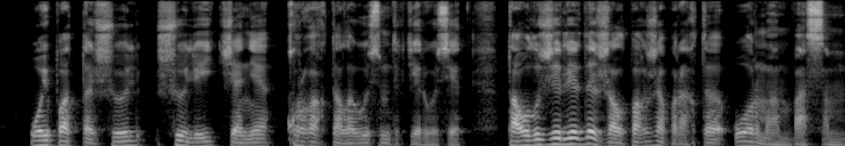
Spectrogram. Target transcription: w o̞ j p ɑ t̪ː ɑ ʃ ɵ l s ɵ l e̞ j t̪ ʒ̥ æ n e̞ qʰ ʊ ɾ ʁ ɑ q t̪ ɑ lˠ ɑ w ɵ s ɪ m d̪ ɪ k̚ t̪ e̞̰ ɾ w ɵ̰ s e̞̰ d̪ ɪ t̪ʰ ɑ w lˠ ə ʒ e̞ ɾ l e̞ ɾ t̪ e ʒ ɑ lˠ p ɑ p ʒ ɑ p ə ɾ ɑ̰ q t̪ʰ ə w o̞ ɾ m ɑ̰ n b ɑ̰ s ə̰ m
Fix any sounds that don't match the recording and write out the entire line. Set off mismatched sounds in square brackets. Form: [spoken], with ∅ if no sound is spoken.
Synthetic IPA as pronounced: w o̞ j p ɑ t̪ː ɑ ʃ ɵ l [ʃ] ɵ l e̞ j t̪ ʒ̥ æ n e̞ qʰ ʊ ɾ ʁ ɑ q t̪ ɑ lˠ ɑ w ɵ s ɪ m d̪ ɪ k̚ t̪ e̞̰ ɾ w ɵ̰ s e̞̰ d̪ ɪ t̪ʰ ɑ w lˠ ə ʒ e̞ ɾ l e̞ ɾ [d̪] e ʒ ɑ lˠ p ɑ [q] ʒ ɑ p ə ɾ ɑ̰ q [t̪] ə w o̞ ɾ m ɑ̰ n b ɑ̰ s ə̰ m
